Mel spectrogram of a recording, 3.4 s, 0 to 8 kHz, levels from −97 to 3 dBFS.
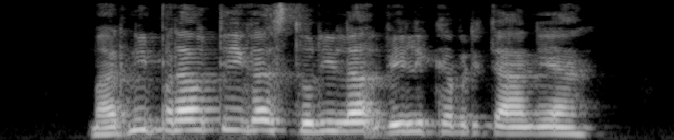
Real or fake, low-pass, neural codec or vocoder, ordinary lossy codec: fake; 7.2 kHz; vocoder, 44.1 kHz, 80 mel bands, Vocos; none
